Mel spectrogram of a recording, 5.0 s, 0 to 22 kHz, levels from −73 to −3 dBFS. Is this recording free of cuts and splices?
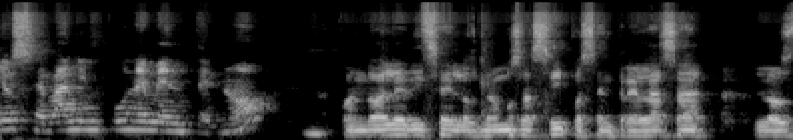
no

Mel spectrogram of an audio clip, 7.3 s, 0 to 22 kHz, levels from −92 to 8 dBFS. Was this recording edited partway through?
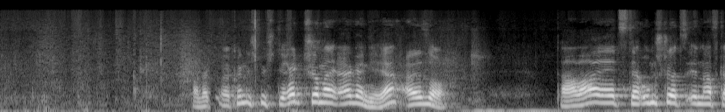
yes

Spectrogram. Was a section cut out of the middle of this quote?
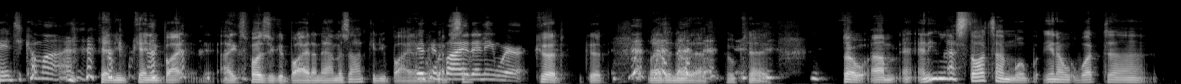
yes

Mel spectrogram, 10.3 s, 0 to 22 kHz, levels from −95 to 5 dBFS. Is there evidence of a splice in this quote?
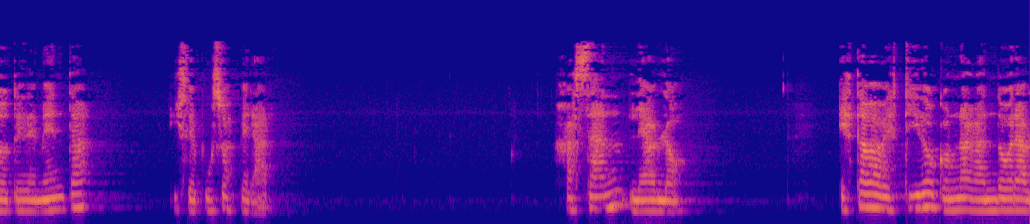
no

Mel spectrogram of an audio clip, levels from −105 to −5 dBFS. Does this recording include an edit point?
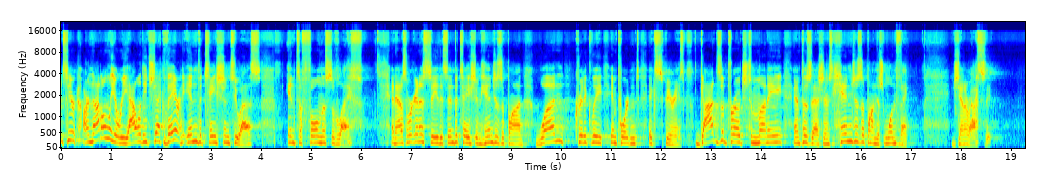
yes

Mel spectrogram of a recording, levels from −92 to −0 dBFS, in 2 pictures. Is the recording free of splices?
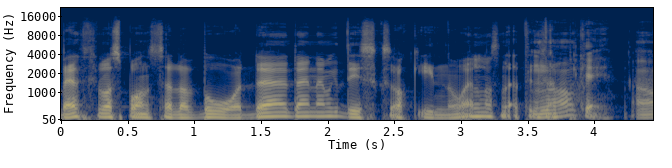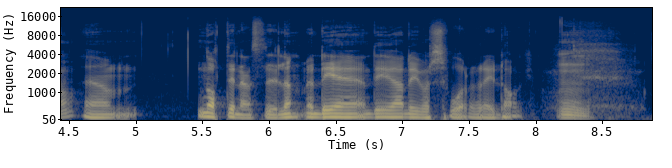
yes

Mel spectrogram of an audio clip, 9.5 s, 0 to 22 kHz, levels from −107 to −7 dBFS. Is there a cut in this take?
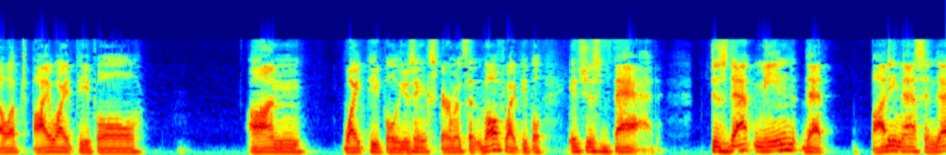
yes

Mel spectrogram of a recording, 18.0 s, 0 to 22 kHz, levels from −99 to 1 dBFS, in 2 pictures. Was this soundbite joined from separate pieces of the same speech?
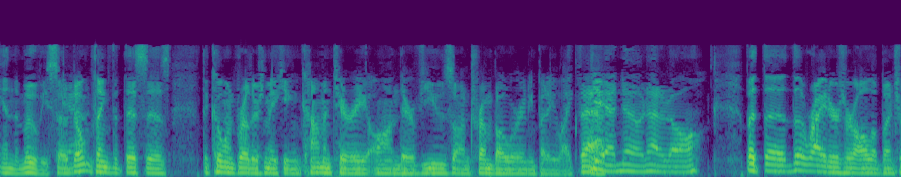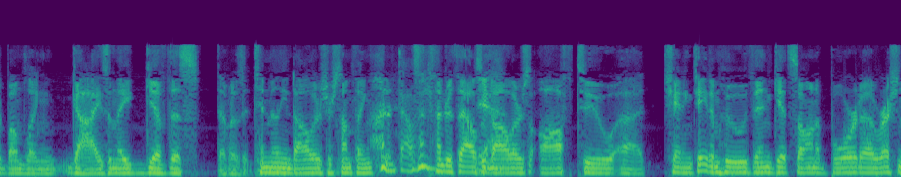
no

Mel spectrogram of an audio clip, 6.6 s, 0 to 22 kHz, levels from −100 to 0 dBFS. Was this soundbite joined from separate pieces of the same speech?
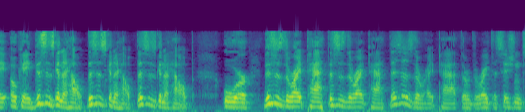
no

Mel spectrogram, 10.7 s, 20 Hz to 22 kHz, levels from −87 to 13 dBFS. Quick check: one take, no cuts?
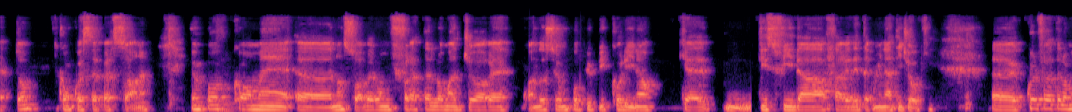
no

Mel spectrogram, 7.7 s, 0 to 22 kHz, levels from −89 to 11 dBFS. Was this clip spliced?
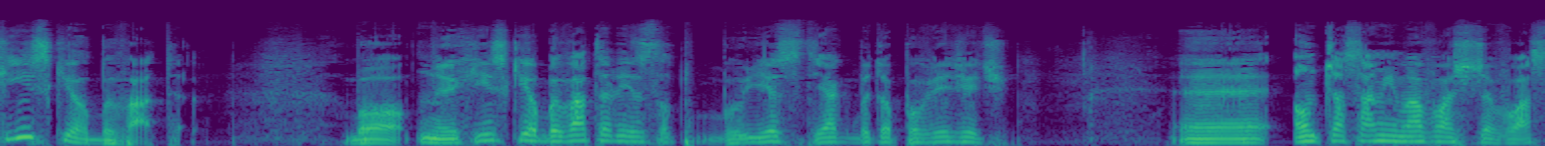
yes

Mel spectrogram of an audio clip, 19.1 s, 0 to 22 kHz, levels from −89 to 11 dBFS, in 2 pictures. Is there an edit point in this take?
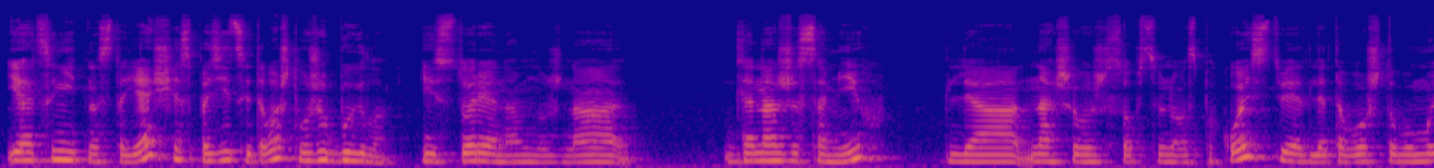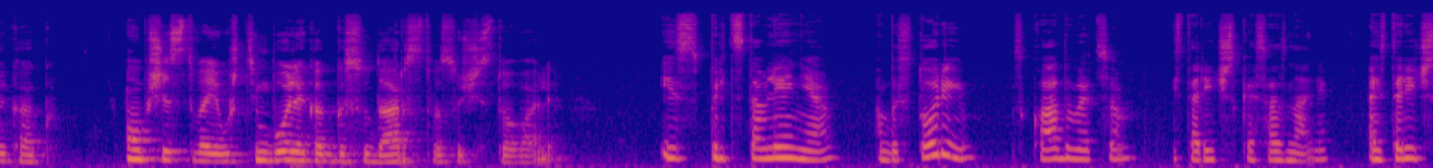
no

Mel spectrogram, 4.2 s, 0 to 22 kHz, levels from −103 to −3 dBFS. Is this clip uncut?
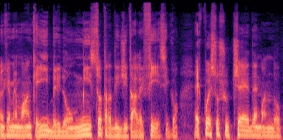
yes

